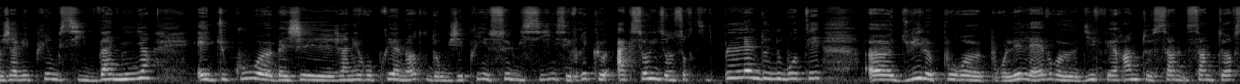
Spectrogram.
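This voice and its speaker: A woman's voice: mid-range voice, darkish tone. A middle-aged woman presenting a casual beauty haul, talking hesitantly with many fillers and restarts. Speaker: beauty vlogger.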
